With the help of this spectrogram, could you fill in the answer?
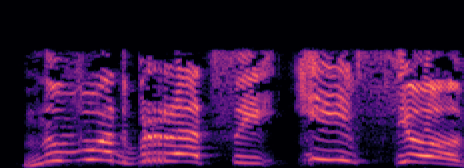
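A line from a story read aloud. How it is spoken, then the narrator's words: Cheerful shout. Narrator (Russian): весело закричал он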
